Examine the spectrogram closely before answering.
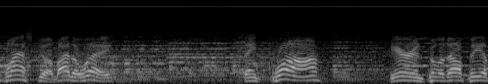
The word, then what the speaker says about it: St. Croix: By the way, St. Croix, here in Philadelphia, they sometimes pronounce his name St. Croix. The correct French pronunciation is St. Croix.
